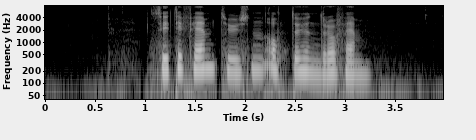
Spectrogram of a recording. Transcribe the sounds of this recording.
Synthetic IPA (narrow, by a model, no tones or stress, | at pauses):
sʏt̪ɪfɛmt̪ʰʉːsn̩ʔɔ̰t̪əhʉnd̪ɾəoːfɛm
